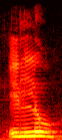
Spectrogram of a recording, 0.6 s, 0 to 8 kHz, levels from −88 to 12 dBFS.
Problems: constant background noise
